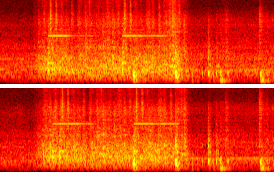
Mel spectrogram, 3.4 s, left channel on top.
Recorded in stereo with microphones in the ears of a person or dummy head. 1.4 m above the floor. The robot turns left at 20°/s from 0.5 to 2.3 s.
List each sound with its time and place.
1.7 s a cupboard door: 25° right (ahead or behind); by 3.4 s 15° right (ahead or behind)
